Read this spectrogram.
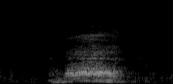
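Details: Kitten giving a single drawn-out meow lasting under a second, swelling quickly and then fading, against a low steady background hum.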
